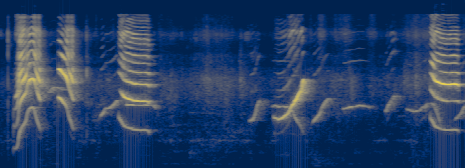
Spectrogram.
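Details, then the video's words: Ring-necked pet parrot mimicking the word "mummy": clusters of sharp arched harmonic calls with longer falling notes, quiet soft whistles in the middle and a final loud burst. "Bolne wala tota || talking parrot || mummy bolne wala tota"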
